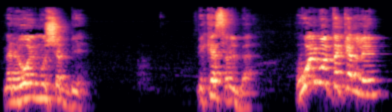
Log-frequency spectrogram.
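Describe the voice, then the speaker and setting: A man's voice: high-pitched, huge pitch swings, fairly quick, pushed and bright. A male teacher giving a classroom lesson, questioning students and drilling their answers. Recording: echoey room, mic at a distance.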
